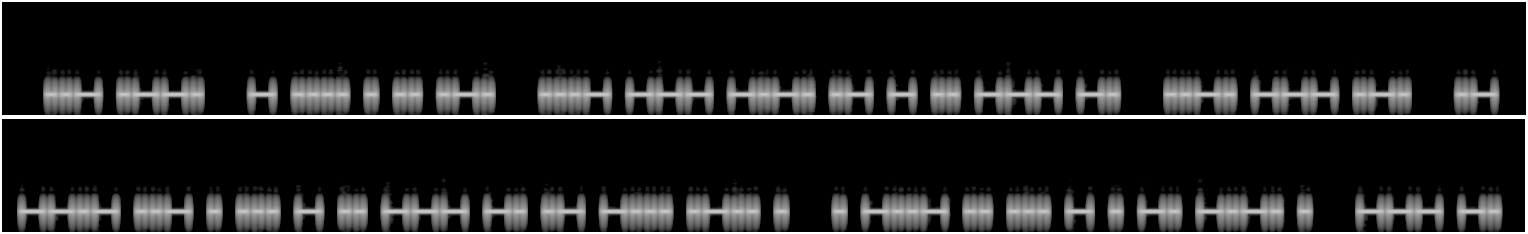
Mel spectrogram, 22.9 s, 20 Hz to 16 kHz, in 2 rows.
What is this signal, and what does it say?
Morse code, heard as a keyed tone, about 22 wpm, 700 Hz. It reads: UP THEIR VOCATION FOR A QUESTIONABLE EXISTENCE ON
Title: Pangram Challenge v2 - 22wpm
